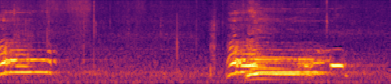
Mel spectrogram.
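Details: Saturday-night barking from two hounds chained outside beside a red outbuilding and irrigation ditch, about ten yards off; a short mournful bay fades, then after a lull a louder, overlapping bout of long wavering bays.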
